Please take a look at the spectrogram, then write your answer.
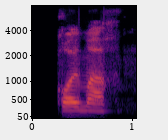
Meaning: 1. to put, to place, to set 2. to put on (to don) (mostly with papaq) 3. to put in (stitches) 4. to put on (to play a recording) 5. to let 6. to leave 7. to impose (sanctions, taxes, etc.) 8. to punch
- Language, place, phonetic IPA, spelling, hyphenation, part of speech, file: Azerbaijani, Baku, [ɡojˈmɑχ], qoymaq, qoy‧maq, verb, LL-Q9292 (aze)-qoymaq.wav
